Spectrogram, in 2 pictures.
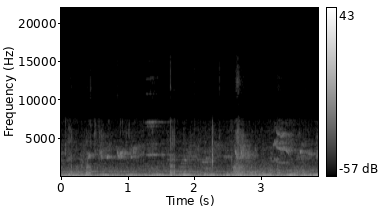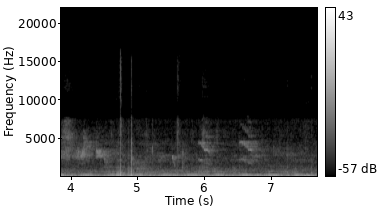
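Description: Small birds chirping in short, scattered calls over a low steady hum, with a single sharp click a little under five seconds in.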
